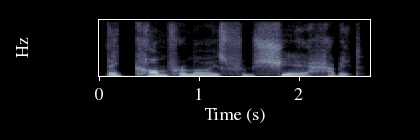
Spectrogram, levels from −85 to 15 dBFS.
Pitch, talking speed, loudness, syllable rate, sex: 150 Hz, 110 wpm, -20 LUFS, 3.6 syllables/s, male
